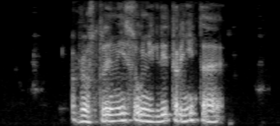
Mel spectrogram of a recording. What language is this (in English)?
Czech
